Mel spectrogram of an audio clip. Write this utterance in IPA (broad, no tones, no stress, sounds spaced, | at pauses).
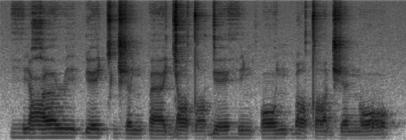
ɦ i ʕ ɐ ɹ i ɠ e c d͡ʒ ɐ ɲ p æ ɟ æ dˤ e ɠ e ɦ i ɲ ʔ ɔ ɲ ɓ ɛ tˤ ɐ d͡ʒ ɛ n ɔ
